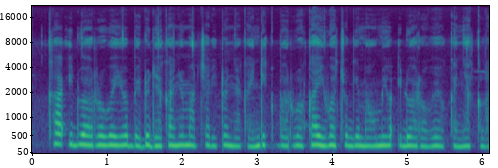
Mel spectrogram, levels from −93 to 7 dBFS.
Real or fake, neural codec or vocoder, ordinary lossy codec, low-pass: real; none; none; none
